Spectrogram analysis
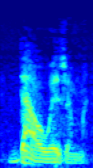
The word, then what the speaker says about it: Taoism: I found his discussion of the Chinese Taoism of particular interest. Now, that's spelled Taoism and often mispronounced Taoism. Taoism.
